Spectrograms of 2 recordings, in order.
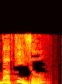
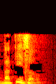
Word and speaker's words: baptizo: Now that is translated from a Greek word, baptizo. Almost, if you take that word, baptize, and put an O, remove ED and put O, but a long O in the Greek, which is omega.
